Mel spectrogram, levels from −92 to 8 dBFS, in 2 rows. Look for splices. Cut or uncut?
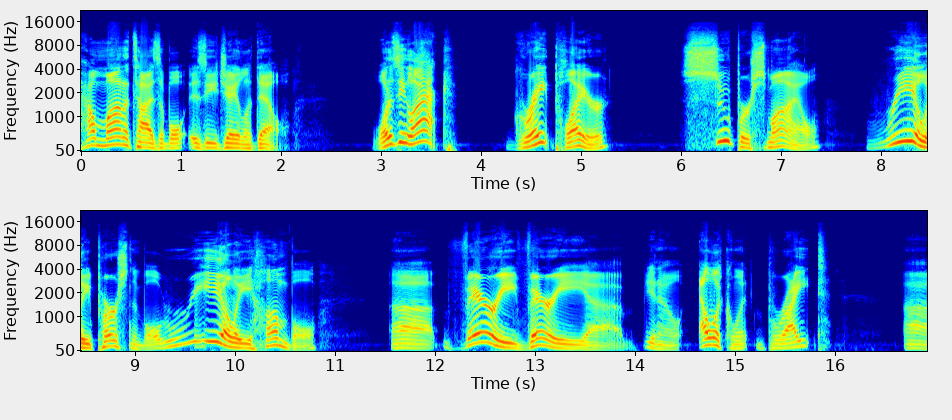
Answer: uncut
